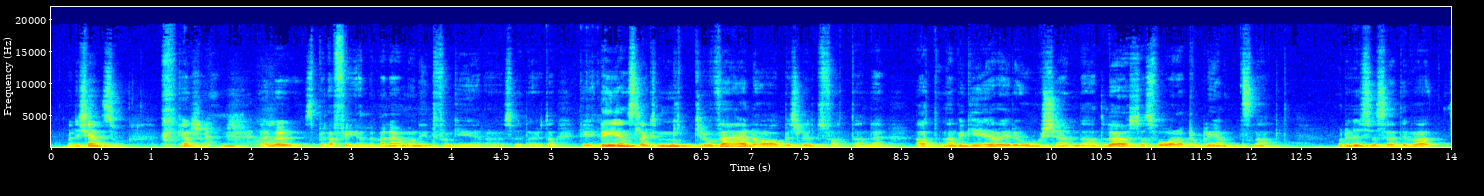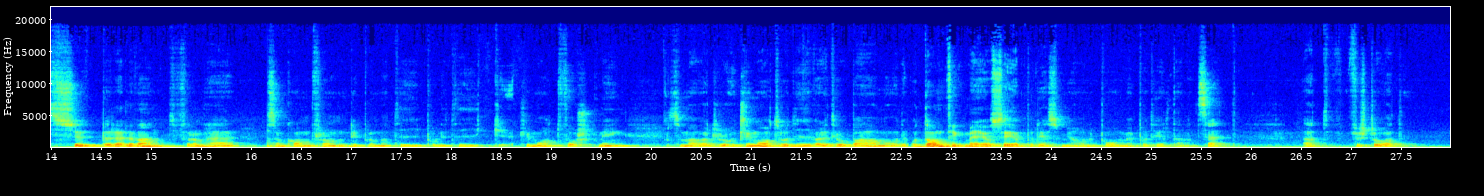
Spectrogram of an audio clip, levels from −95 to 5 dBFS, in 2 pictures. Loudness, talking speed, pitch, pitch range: -27 LUFS, 170 wpm, 105 Hz, 100-120 Hz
